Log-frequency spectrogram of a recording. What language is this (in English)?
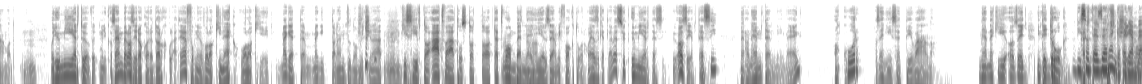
Hungarian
